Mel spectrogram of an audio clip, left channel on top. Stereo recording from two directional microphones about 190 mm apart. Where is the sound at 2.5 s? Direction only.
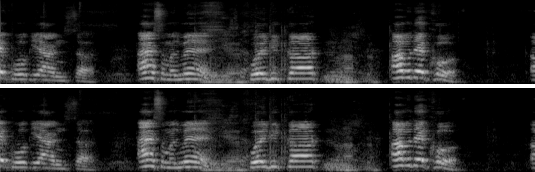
25° right (ahead or behind).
